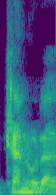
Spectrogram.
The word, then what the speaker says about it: Canorá: particular, y es que Canora es una palabra que no es tan fácil de pronunciar, es como Canora y tilde, entonces Canora, entonces Canora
